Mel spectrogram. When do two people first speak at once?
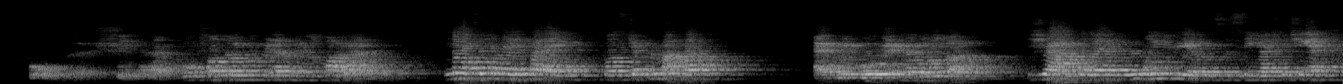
none

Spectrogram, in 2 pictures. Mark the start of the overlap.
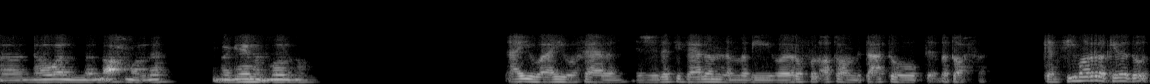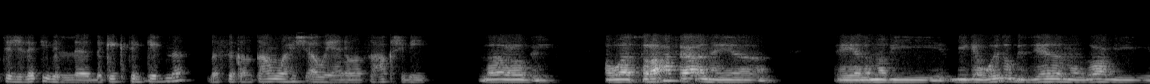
none

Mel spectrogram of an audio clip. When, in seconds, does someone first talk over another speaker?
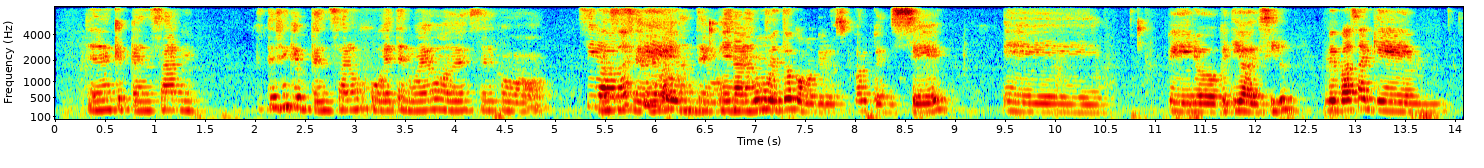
5.4 s

